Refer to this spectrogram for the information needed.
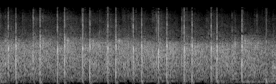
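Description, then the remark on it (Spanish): Steady applause from a crowd, many hands clapping in a dense, continuous patter with sharp individual claps popping out, loud throughout. “Muy bien, un aplauso, otro aplauso, para él, por favor.”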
